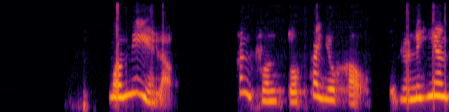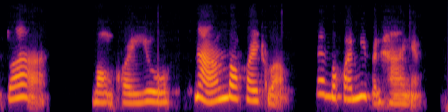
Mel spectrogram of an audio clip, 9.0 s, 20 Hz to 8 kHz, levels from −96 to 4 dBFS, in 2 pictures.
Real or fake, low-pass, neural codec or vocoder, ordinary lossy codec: fake; 7.2 kHz; codec, 16 kHz, 16 kbps, FunCodec, trained on Chinese and English, 50 frames a second; none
